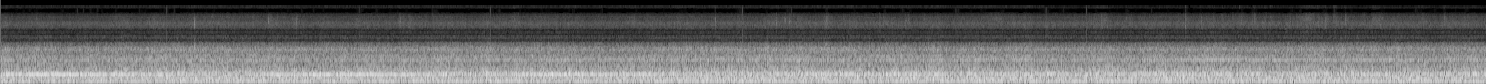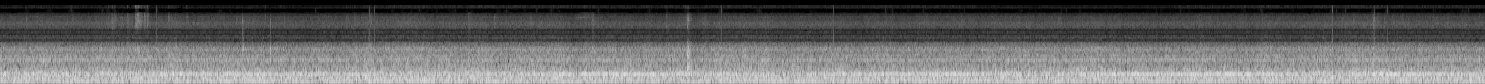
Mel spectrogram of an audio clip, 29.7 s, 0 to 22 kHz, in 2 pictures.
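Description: Airbus A320 cabin noise during the approach to land: the engines and airflow make a steady drone, with a mid-pitched tone in it that fades and returns.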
